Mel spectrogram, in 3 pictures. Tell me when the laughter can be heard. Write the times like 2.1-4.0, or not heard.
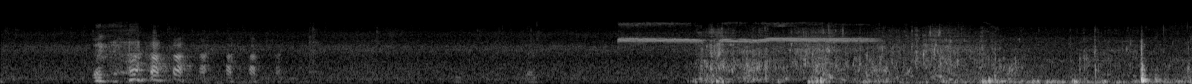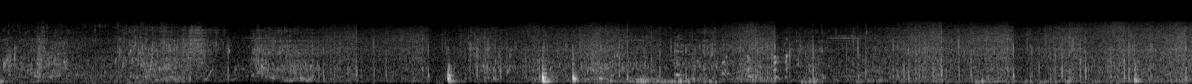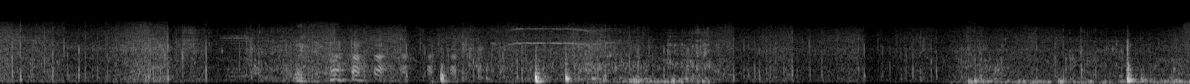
0.9-2.8, 18.6-19.9, 26.8-28.4.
